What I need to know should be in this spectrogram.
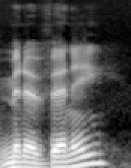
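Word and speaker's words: Minervini: kind of mentioned, Mark uh how do I pronounce his last name? Minenni.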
